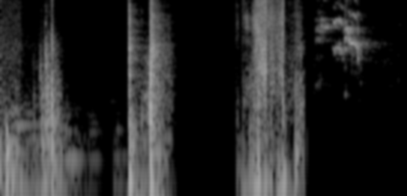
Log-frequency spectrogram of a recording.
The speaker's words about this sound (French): Ah non, ce sont des loriquets, des oiseaux sauvages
